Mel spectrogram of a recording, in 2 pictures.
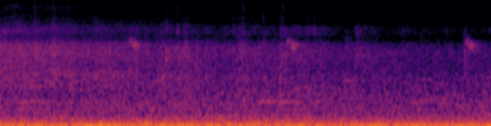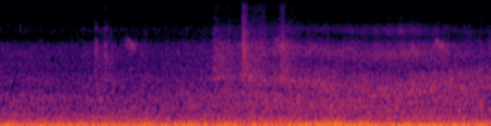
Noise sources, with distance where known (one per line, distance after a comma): medium-sounding engine, near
